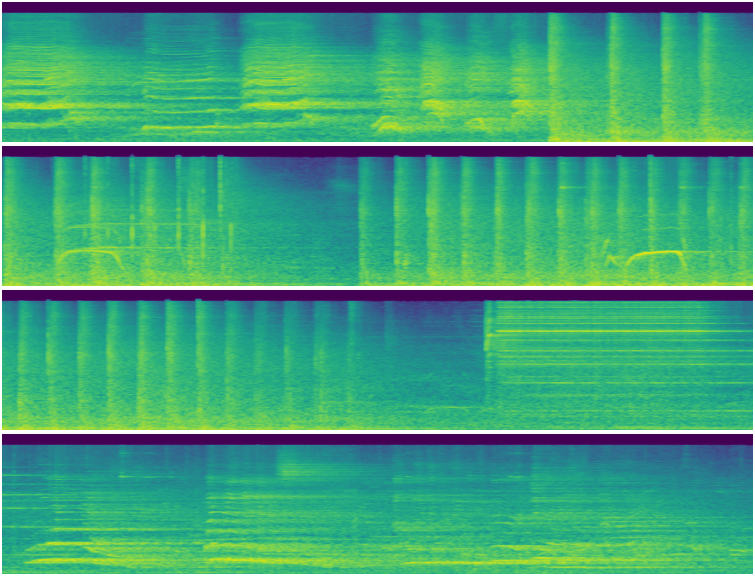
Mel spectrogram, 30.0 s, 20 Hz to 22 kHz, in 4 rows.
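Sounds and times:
person whooping: 13.6 - 14.6.

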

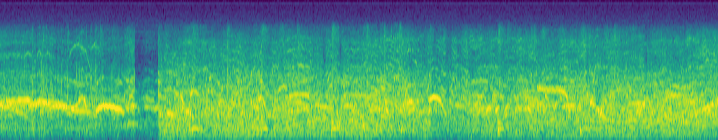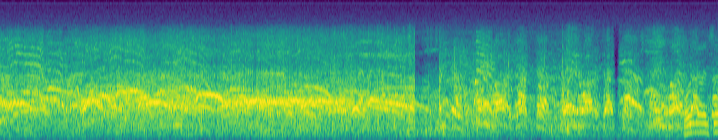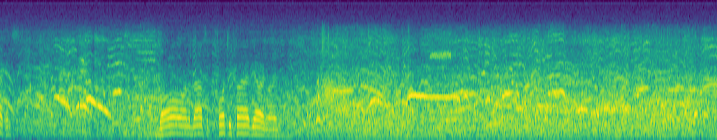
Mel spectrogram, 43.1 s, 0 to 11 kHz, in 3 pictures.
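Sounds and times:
crowd cheering and yelling: 0.0 - 43.0
scattered shouts and voices: 2.2 - 43.0.

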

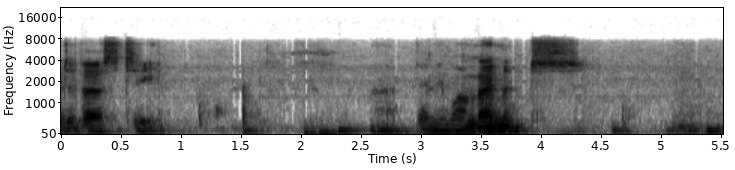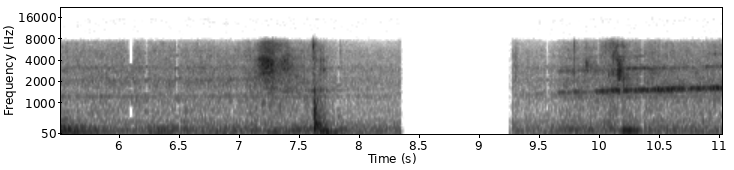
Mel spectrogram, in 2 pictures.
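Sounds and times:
man's quiet low voice: 2.0 - 4.4.

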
